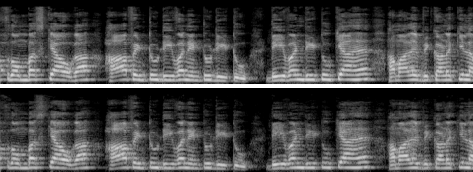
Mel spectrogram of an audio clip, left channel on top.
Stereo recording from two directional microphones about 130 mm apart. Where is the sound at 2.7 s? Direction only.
40° left (ahead or behind).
